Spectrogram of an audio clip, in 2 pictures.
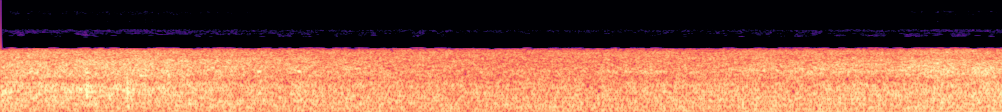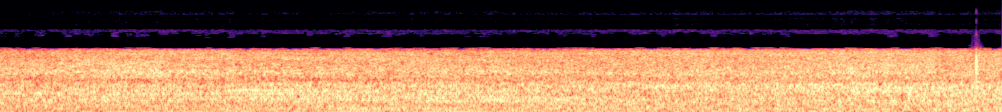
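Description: Steady rumble of a passing vehicle, its low end growing stronger about halfway through.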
